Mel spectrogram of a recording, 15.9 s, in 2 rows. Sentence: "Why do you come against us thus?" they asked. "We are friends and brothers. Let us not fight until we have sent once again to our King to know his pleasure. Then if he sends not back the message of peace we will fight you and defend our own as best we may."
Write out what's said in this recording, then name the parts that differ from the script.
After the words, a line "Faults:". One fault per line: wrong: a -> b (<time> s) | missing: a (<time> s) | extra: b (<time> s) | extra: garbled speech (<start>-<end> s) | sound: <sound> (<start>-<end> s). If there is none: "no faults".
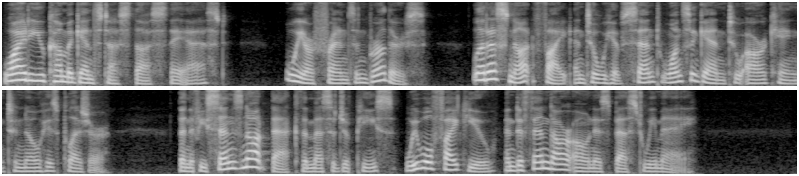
"Why do you come against us thus?" they asked. "We are friends and brothers. Let us not fight until we have sent once again to our King to know his pleasure. Then if he sends not back the message of peace we will fight you and defend our own as best we may."
Faults:
no faults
